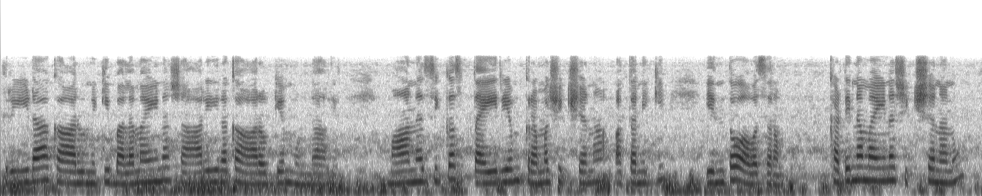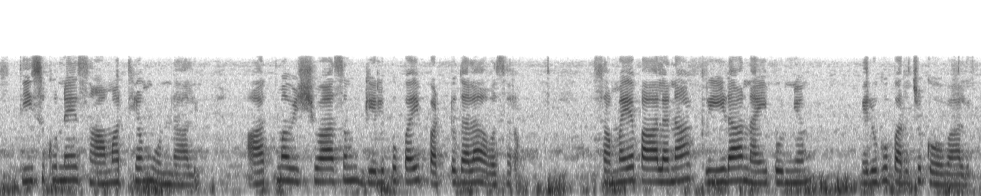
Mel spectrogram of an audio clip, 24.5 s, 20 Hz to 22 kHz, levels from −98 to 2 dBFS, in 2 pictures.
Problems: constant background noise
